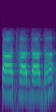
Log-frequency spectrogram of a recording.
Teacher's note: जीभ हमारी ऊपर वाले तीथ पे ऊपर वाले दांत में टच हो रही है तो ये दंत दंतीय या दंत से उच्चारण स्थान हो जाता है।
